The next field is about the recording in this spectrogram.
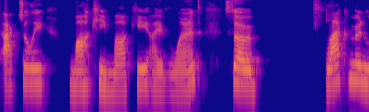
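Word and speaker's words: Makemake: when I was talking about Maki Maki I pronounced it make make because that's kind of how it's spelled but it's actually Maki Mari I've learned so Black Moon Lilith and Mari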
